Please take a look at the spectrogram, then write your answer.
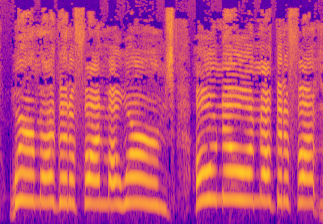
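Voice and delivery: high, loud, panicky little bird. Acted. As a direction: squawk it like a worried bird. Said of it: "That's my bird voice".

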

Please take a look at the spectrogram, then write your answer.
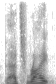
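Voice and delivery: soft, slow private musing; acted inner voice, hushed and slow; thinking to himself. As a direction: work it out quietly to yourself. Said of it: "you're thinking".

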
